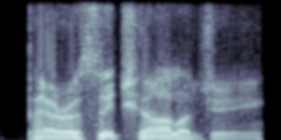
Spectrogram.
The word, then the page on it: parapsychology: British English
